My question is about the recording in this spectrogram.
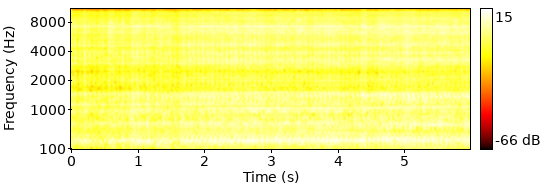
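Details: GAL SE101 bus on route 286, diesel idling with a dull, uneven knock tapping through the clatter about three times per second, consistent with a worn rod bearing; rod knock, also noted door buzzer and limp mode without kickdown.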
